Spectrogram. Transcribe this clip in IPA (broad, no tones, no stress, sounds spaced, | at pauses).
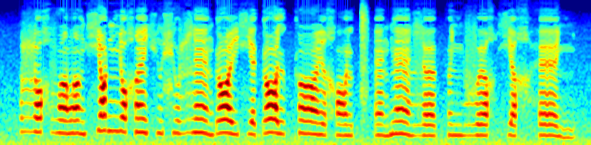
ɮ ɔ χ v ɑ̃ lˠ ɑ̃ ɡ ç ɑ ɡ ɲ ɔ χ ɛ̃ ç u ɕ u ɮ ɛ̃ ɡ ɑ i̯ ç ɛ ɡ ɑ lʲ k ɑ̃ i̯ χ ɔ̃ lʲ t͡sʼ ɛ̃ ɡ ɛ̃ ɮ ɜ k ə̃ ɲ v ə χ ç ɛ χ h ɛ ɲ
